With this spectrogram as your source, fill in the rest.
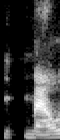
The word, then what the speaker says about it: Mahle: And Tyler Mahle, is that how you say his name?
